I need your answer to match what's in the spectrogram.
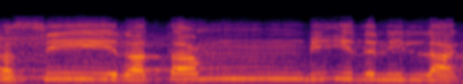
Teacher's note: اقلاب. دو زبر کی تنوین کے بعد با آیا اس لیے دو زبر کی تنوین کو من سے بدل کر گنہ اور اخفا کے ساتھ پڑھیں گے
